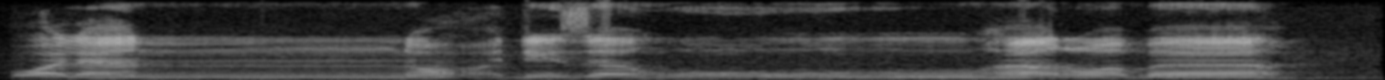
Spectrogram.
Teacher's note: پہلا نون ساکن ہے اور اس کے بعد والا متحرک ہے تو ادغام ہوگا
